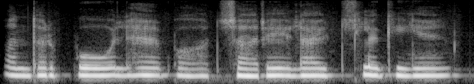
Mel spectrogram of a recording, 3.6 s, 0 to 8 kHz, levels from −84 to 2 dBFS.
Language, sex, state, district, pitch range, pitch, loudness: Hindi, female, Madhya Pradesh, Bhopal, 210-215 Hz, 215 Hz, -14 LUFS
